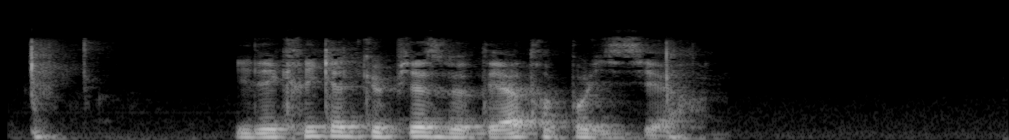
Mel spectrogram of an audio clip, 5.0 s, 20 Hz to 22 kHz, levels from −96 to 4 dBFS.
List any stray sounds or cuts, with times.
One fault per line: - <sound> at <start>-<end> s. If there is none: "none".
none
